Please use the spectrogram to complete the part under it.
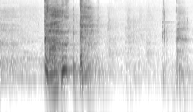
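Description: Coughing from dust caught in someone's throat: a few harsh coughs, two loud bursts close together, then two fainter ones, with no talk.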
